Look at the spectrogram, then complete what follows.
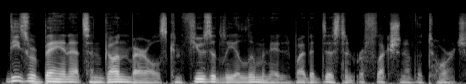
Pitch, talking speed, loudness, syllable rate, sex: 105 Hz, 195 wpm, -19 LUFS, 6.4 syllables/s, male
